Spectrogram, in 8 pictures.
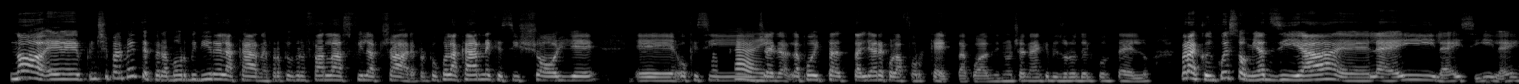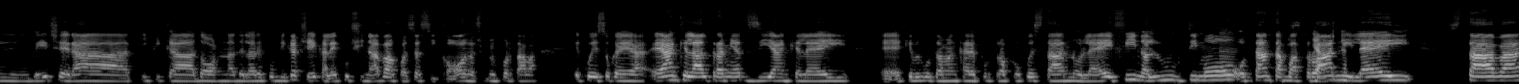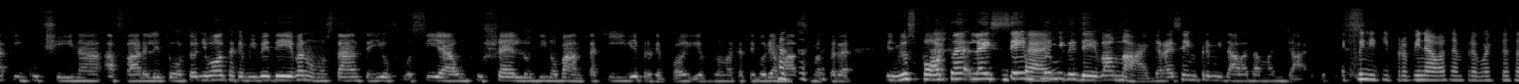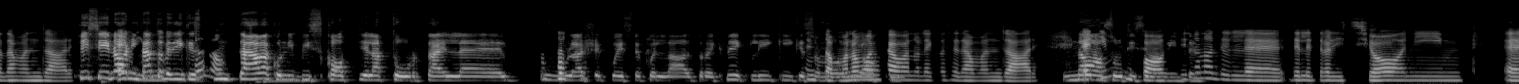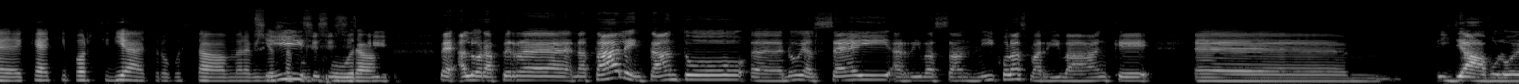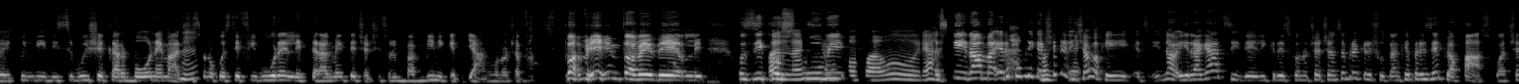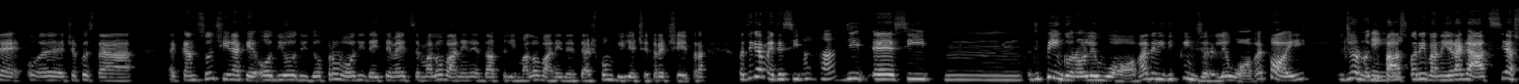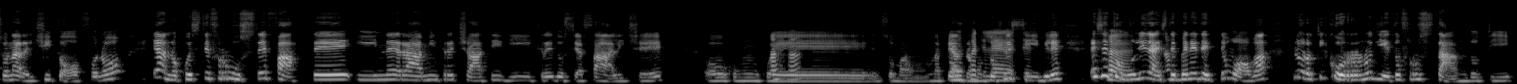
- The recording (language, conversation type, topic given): Italian, podcast, Com'è stato crescere tra due culture?
- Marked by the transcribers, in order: laugh; teeth sucking; chuckle; lip smack; drawn out: "ehm"; "cioè" said as "ceh"; laughing while speaking: "spavento a vederli"; unintelligible speech; chuckle; "cioè" said as "ceh"; in Czech: "odi odi dopro vodi dei … de tash bombilia"; drawn out: "comunque"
